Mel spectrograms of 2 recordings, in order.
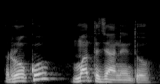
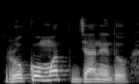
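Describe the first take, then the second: First: Slow रोको, a comma pause, then मत जाने दो; pause after रोको. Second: Slow रोको मत together, a comma pause, then जाने दो; pause after मत. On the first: Teacher reads example with comma after रोको, pausing after रोको. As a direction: break right after रोको, keep मत जाने दो together. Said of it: "पहले कामा लग गया है". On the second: Teacher reads second example with comma after मत, pausing after मत. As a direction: break right after मत, before जाने दो. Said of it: "दूसरे में मत के बाद कॉमा लगा है". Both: Shown as a demonstration.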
